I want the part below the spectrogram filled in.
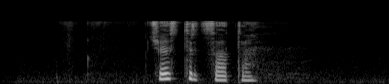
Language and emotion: Russian, neutral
